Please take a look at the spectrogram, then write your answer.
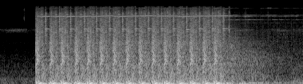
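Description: Machine gun fire in Fallout 3 erupts suddenly as a rapid, evenly spaced burst of about twenty loud shots lasting two seconds, then cuts off into a fading echo.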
